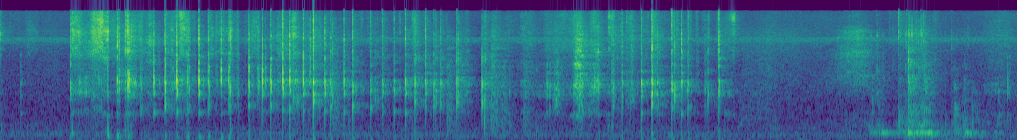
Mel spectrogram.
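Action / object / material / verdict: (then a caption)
tap / cardboard phone box / cardboard / none. Fingertips tap a rigid, hollow, dark blue printed cardboard smartphone box held above the microphone, producing rapid, dry, hollow clicks with a bright edge and almost no ring. The tapping runs in quick bursts for about five seconds, pauses, then gives way to a softer, quieter scratching patter near the end.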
